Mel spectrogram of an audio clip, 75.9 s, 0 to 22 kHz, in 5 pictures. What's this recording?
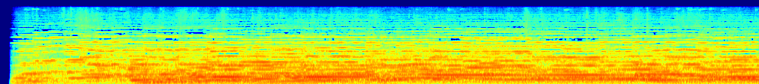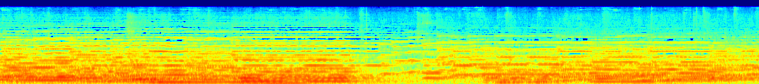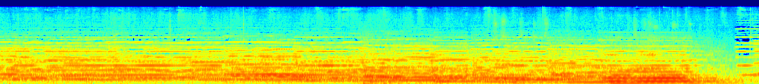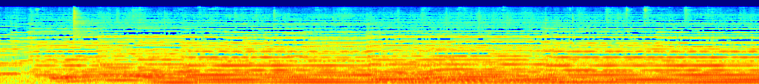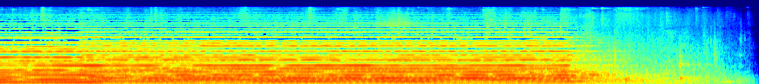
Pipe Organ of the cathedral of Santiago de Compostela
3/8/2011 - Fifth day
Recording of the organ of the cathedral of Santiago de Compostela playing some classical piece during a liturgy. Although the recording does not capture the full power of the sound of the organ, it is still quite nice.
Recording was made with a Zoom H4n.
cathedral, church, liturgy, live-music, organ, pipe-organ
